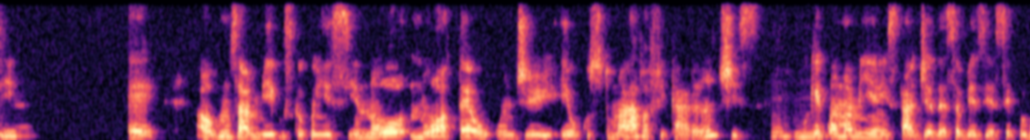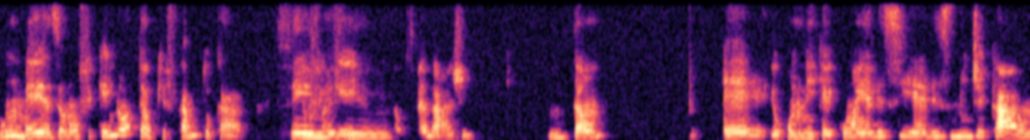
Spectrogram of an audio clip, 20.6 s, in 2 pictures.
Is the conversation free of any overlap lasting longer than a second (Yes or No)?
Yes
